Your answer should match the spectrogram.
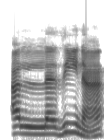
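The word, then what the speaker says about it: الذين: Karena dia cukup dibaca dengan harokat fathah. Nah, dibacanya a.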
